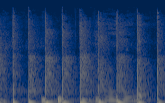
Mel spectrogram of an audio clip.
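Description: A quick, steady run of about eight sharp hand claps, fairly loud, like one or two people applauding, with a faint voice murmuring underneath.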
